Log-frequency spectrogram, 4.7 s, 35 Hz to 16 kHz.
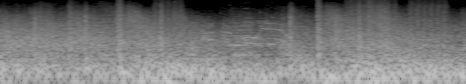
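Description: Bombing and artillery fire in the Sudden Strike 4 war game, a dense, continuous rumble of distant booms and gunfire with sharper blasts scattered throughout.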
